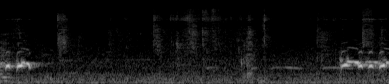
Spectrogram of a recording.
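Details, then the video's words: Local zebra dove, an eager singer kept as a lure to prompt other birds, with a short burst of coos at the start, a quiet gap with faint clicks, then a loud stuttering run of notes at the end. "burung perkutut lokal gacor cocok buat pancingan"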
